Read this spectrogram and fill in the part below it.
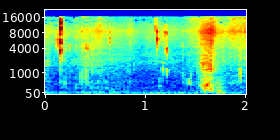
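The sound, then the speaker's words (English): Wet, crunchy ASMR biting and chewing of honeycomb by someone wearing braces, with sticky clicks early on and a louder crunching bite near the end, fairly quiet overall with no talking. “Honey comb eating+slight rambling!”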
